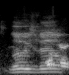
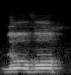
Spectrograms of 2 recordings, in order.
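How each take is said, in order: First: "Louisville" as LOO-ee-vil; "Louisville" with a clear EE in the middle; spelled-out pronunciation. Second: "Louisville" as two syllables, LOO-vul; "Louisville" with the middle swallowed; local pronunciation. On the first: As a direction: sound out all three syllables of "Louisville". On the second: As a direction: slur "Louisville" down to LUH-vul. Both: Shown as a demonstration. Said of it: "Louisville or Louisville".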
